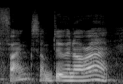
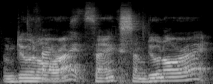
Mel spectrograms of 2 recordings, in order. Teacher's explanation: Another thing that I noticed is that both of them pronounced TH as an F.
